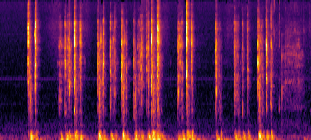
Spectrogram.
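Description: Computer keyboard being typed on: a quick, irregular run of keystrokes starting about half a second in, typing out a short phrase.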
